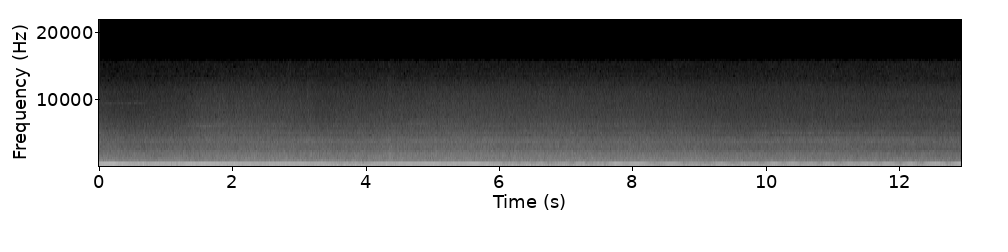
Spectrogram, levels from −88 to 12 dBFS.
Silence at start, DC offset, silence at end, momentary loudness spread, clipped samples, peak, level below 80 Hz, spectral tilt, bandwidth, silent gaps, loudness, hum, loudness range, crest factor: 0 s; under 0.1%; 0 s; 6 LU; under 0.1%; -10 dBFS; -38 dBFS; -6.5 dB/octave; 13.5 kHz; none; -24 LUFS; none; 4 LU; 14 dB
